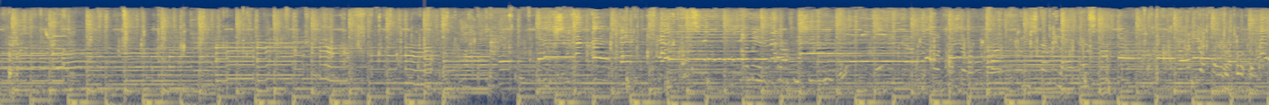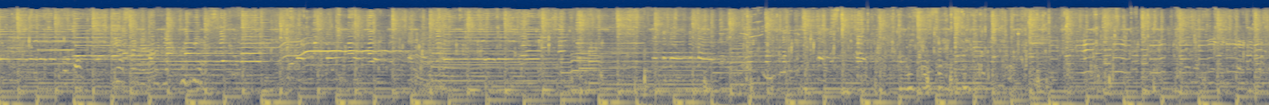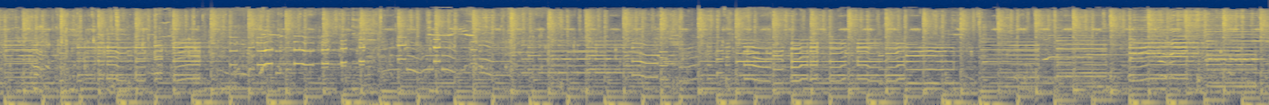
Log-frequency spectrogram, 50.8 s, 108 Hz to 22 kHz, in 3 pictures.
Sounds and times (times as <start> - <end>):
Music: 0.0 - 50.7
Speech: 8.2 - 20.9, 28.9 - 41.1.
